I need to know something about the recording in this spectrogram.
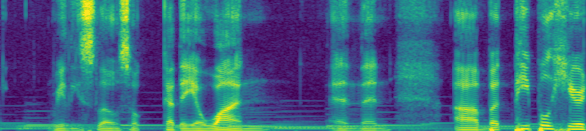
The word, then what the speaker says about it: Kadayawan: Like the way that you actually pronounce it in the language of where we took that word, you say it as Kadayawan, like with the emphasis on the one.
